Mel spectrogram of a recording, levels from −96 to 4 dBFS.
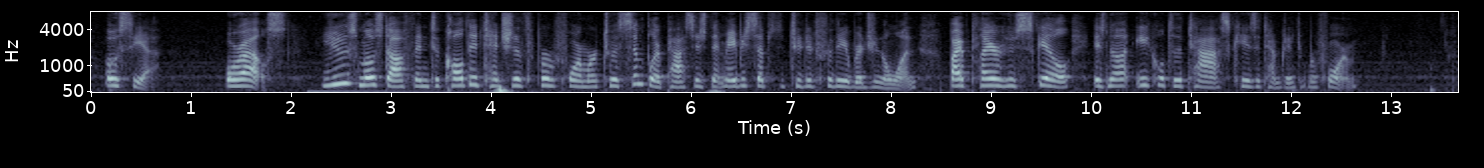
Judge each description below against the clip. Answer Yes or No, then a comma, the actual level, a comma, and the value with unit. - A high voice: Yes, high, 240 Hz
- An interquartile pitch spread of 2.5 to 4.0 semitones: Yes, average, 2.9 semitones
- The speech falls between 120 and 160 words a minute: No, average, 180 wpm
